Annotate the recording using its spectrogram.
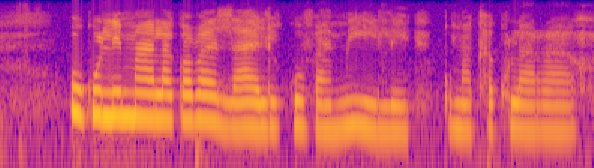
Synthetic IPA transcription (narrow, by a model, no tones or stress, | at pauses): uk̬ʼulimalak̬ʼwaɓaɮalik̬ʼuvamilɛk̬ʼumakʰakʰularaːɣɔ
